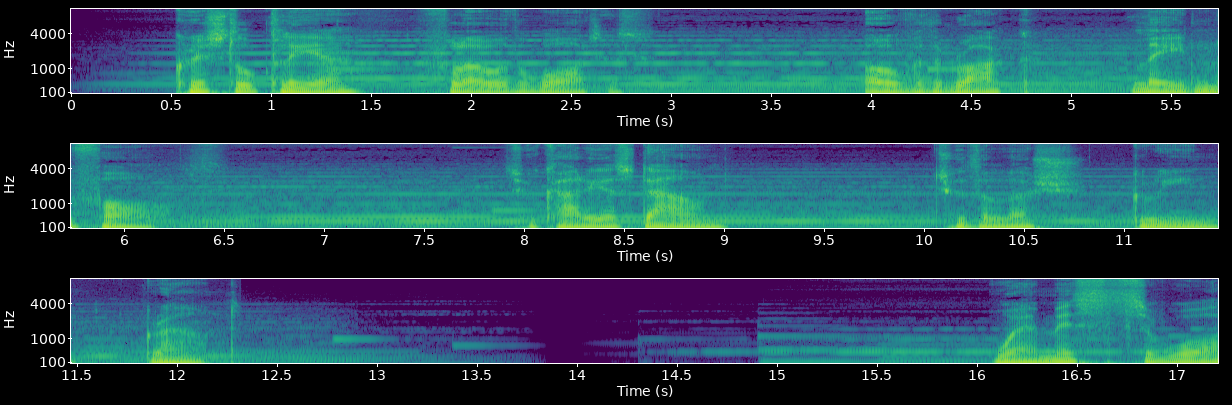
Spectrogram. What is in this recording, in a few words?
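english british male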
